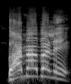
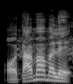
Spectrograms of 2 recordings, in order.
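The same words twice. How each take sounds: First: Calling to the audience. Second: Said in the usual way. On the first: Shown as a demonstration. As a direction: call out to the audience for an answer. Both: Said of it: "gusto ko marinig".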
